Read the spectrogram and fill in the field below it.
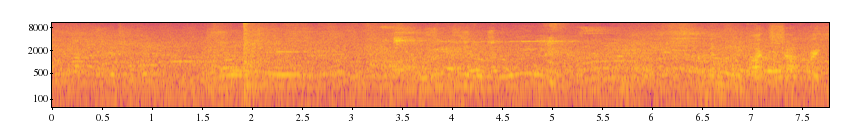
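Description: Electric guitars play along.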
